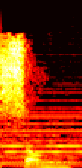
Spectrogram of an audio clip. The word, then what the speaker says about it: Tseng: Tseng or Tsong. Sung. Sung. I know it sounds strange, but it is. It's Sung. Yeah.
